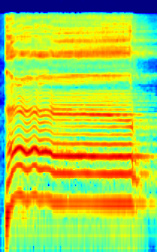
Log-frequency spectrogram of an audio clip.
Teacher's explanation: Ro ini kita baca tafkim karena sebelumnya ada harokat fathah.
